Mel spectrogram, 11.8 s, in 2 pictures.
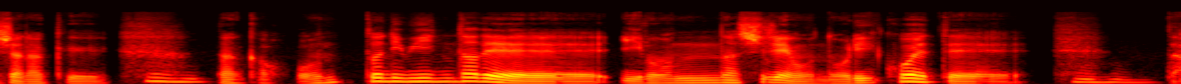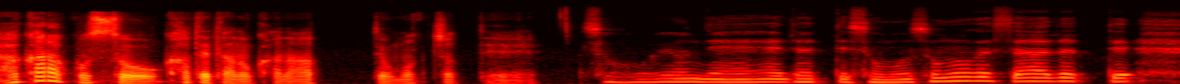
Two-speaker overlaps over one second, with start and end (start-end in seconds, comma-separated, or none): none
